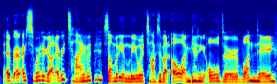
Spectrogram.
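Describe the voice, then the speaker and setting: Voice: mid-range voice, moderate pace, smooth. A game streamer giving casual, chatty reaction commentary at a close mic, often echoing lines aloud. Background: faint game music.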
